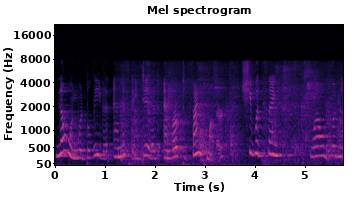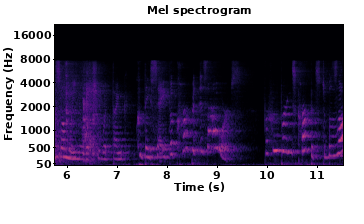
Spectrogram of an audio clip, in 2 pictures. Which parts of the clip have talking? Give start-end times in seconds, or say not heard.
0.0-11.4.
